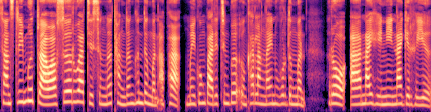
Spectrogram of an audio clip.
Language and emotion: Bodo, neutral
